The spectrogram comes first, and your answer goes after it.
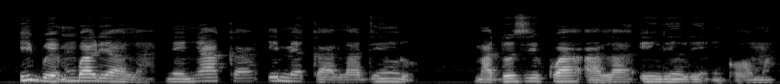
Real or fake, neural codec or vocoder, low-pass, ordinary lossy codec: real; none; 10.8 kHz; none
